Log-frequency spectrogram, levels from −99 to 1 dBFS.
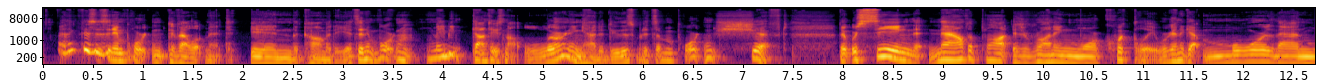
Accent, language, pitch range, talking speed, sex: American, English, 100-150 Hz, 205 wpm, male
